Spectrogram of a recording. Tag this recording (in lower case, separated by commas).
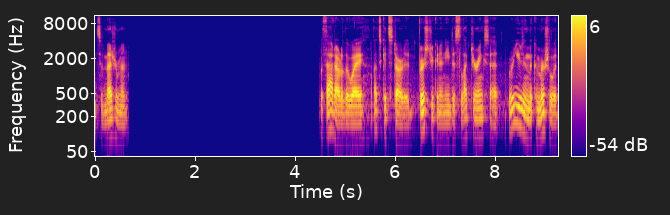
speech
